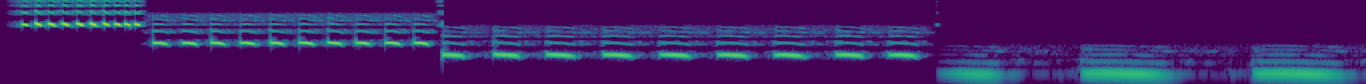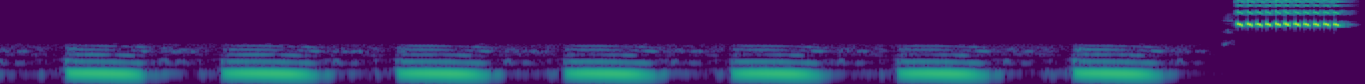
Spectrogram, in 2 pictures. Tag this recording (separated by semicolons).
audio-experiments; chirp; cricket-experiments; experiment; experimental; field-recording; insect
